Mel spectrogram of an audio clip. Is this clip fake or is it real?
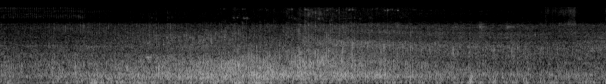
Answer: real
